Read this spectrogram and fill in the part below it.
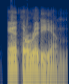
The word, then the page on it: antheridium: American English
